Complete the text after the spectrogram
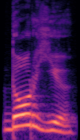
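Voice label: "дорйы", Komi, female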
